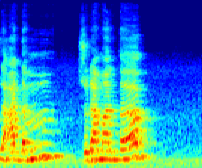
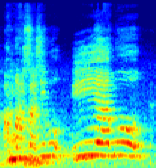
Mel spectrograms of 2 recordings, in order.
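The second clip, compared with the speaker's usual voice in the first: higher-pitched voices of astonished wives; mock disbelief, pitched up; acted incredulous gossip; 5 semitones higher than usual. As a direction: play gossiping women marvelling at each other.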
